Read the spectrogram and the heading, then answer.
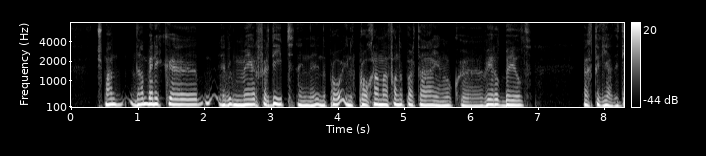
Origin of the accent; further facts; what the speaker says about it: Istanbul, Turkey; Dutch is a second language; moved away as an adult; also born or lived in Eindhoven / Haarlem; now in Netherlands; Ik ben geboren en opgegroeid in Istanbul eigenlijk. En ik kwam in 2004 naar Nederland in mijn eentje om een studie te volgen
